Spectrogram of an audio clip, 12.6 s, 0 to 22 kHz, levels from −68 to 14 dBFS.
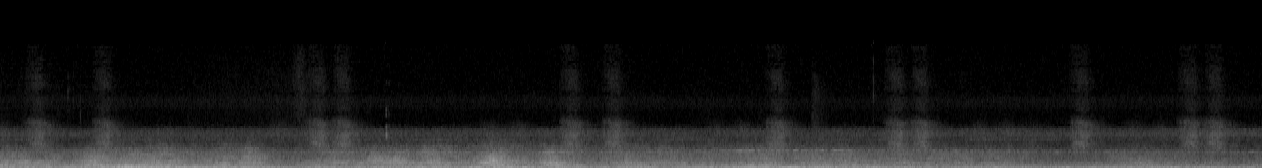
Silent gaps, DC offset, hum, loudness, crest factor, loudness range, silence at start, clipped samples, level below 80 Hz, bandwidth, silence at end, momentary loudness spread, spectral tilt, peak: none; under 0.1%; none; -25 LUFS; 16 dB; 4 LU; 0 s; under 0.1%; -36 dBFS; 16.5 kHz; 0 s; 7 LU; -6.5 dB/octave; -8 dBFS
